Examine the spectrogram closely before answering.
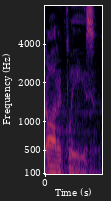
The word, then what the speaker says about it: Autolycus: Or Autolycus. I thought on the show they always pronounced it Autocles.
